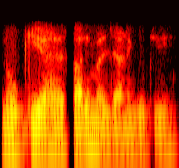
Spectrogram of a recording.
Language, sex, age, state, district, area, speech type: Punjabi, male, 30-45, Punjab, Patiala, urban, conversation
